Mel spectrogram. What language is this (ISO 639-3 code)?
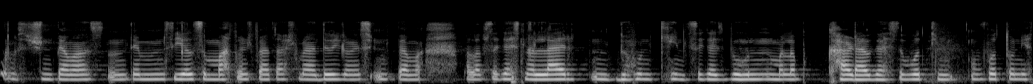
kas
